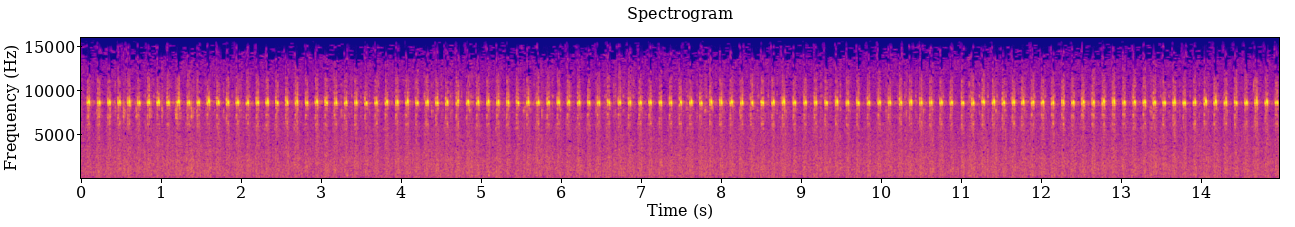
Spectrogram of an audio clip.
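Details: Crickets at night in a forest, heard as a thin, very high, fairly faint chirp pulsing about four times per second, steady throughout, over a broad hissing background.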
